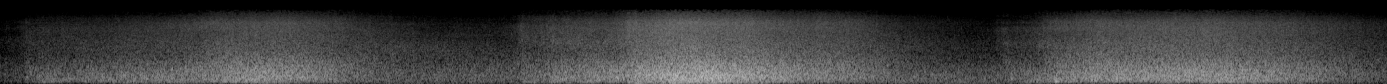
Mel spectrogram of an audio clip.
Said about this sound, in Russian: Как тут-то в озере вода всколыбалася, показался царь морской, вышел со Ильмени со озера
